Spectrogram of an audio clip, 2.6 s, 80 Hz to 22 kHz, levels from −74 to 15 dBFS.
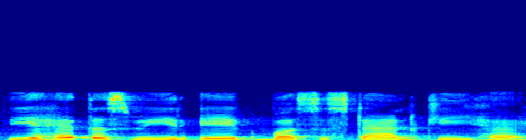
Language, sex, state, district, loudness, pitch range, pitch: Hindi, female, Punjab, Fazilka, -15 LUFS, 215-245 Hz, 225 Hz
